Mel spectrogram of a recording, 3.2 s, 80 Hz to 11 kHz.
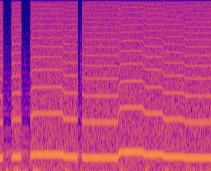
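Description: A Moog Mother-32 analog synthesizer plays a sustained buzzy monophonic tone from its built-in keypad buttons. The pitch steps up and back down a few times, with short gaps between the first notes, and no voices.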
